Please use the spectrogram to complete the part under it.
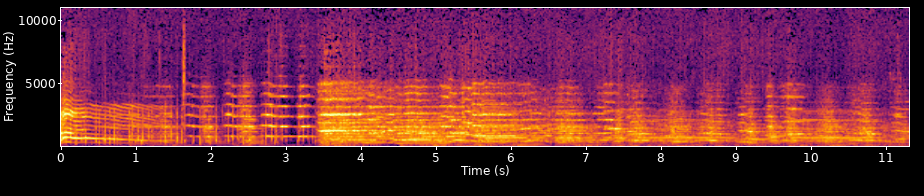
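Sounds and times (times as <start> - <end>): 
galloping hoofbeats of a horse: 0.0 - 5.8
loud sweeping orchestral music: 1.2 - 11.3.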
